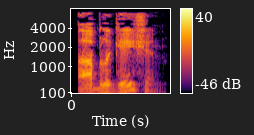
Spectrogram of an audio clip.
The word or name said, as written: obligation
